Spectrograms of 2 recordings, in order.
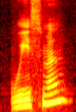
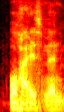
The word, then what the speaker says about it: Wiseman: Leftaf and Nunn and Wiesman. Did I pronounce that right this time? Oh, Wiseman, but close enough. Wiseman. Oh no, Wiseman. Okay, so literally like wise, like you're a man who's wise.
